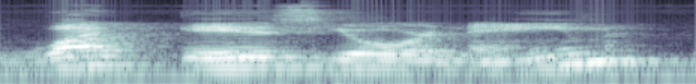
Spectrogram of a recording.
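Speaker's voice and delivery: each word said slowly and separately; slow, spelled-out phrasing. Shown as a demonstration. Teacher slowly spelling out the English question for students. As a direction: lay out every word for the students. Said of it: "literally that sentence".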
